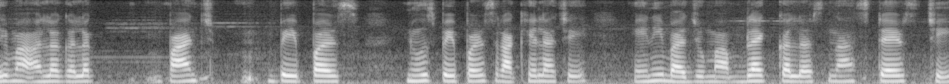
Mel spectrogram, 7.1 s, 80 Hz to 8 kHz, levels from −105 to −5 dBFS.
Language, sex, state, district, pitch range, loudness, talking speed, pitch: Gujarati, female, Maharashtra, Mumbai Suburban, 185-195 Hz, -18 LUFS, 135 wpm, 190 Hz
